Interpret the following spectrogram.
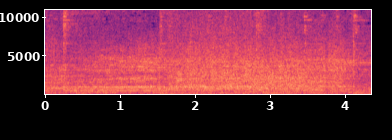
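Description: Loud dinosaur roar and growl sound effects for a Tyrannosaurus and Spinosaurus fight, over background music with some held notes.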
